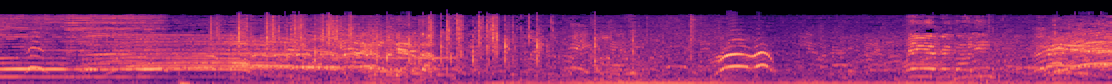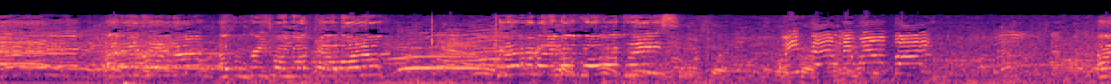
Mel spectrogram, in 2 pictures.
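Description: A loud crowd cheers and whoops continuously as a fast food worker leader from North Carolina is brought to the stage, with shrill voices rising above a dense, steady roar of many people, sustained for the whole stretch without pause.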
